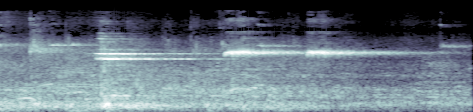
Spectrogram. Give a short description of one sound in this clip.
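A referee's whistle blows sharply several times.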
